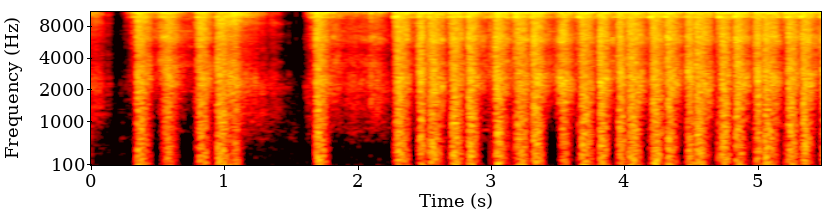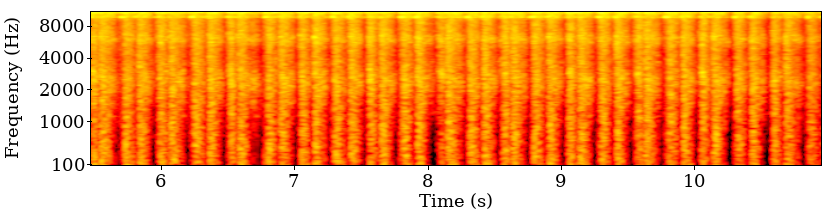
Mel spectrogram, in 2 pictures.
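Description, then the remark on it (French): A ganzá shaker of the kind used in batucadas, with small clashing cymbals in place of seeds, plays a fast, steady rhythm of bright, sizzling metallic pulses. A few loose strokes and a brief pause come first, then a loud continuous groove with no voices. “Mais dans les batucadas, on remplace les graines par des petites cymbales qui s'entrechoquent pour pouvoir jouer aussi fort que les sourdeaux, les tambourines et les agogos.”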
